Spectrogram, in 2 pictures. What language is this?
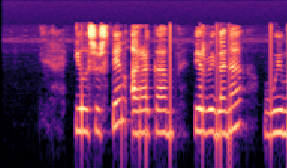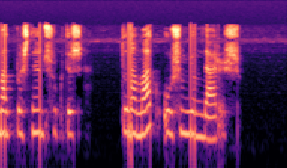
Mari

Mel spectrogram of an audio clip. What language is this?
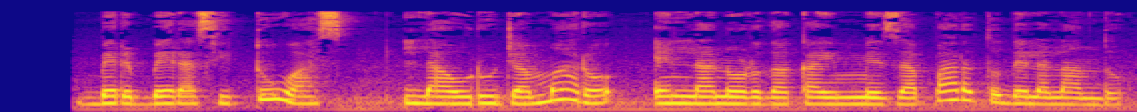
Esperanto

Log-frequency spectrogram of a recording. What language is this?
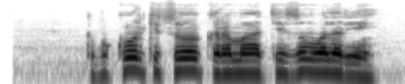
Pashto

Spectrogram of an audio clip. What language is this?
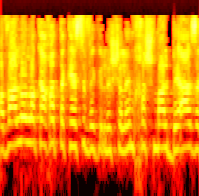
Hebrew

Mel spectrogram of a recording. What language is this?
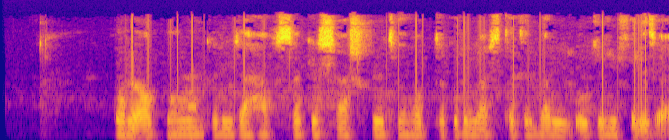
Bangla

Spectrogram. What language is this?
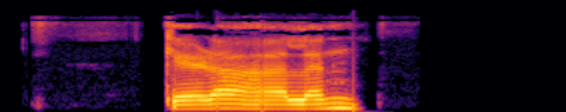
Lasi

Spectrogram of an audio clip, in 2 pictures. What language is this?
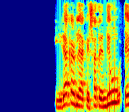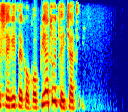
Basque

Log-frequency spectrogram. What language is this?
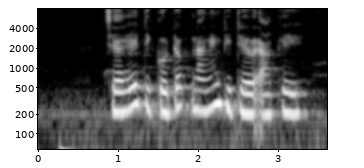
Javanese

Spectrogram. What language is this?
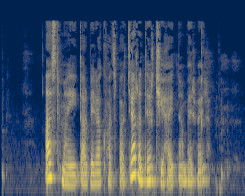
Armenian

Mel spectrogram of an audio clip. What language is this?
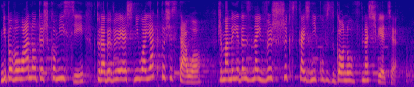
Polish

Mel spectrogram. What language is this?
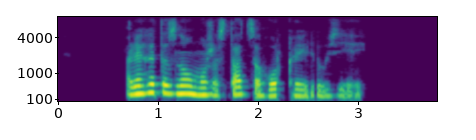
Belarusian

